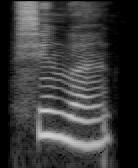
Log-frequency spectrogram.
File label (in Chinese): "新闻", Chinese; xīn wén; news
